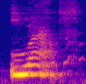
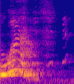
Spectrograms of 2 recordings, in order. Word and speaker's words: laugh: made us laugh laugh laugh sounds like it has an f on the end but it has a gh laugh this is the word laugh say it with me laugh the gh makes an f sound listen to the buzzing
